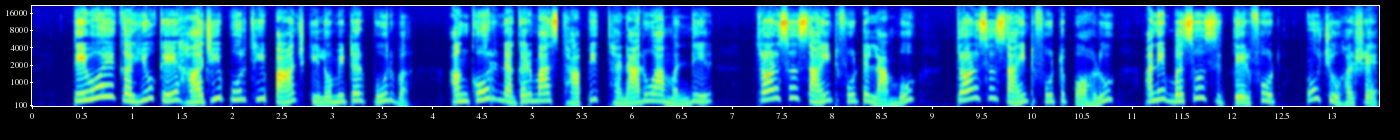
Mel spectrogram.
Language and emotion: Gujarati, neutral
